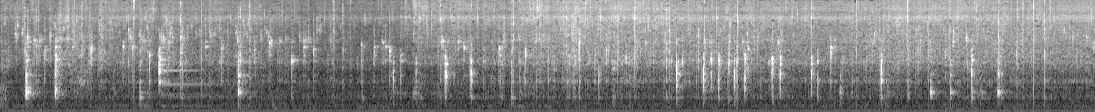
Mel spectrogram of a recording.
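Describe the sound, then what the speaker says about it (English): Garlic frying in oil in a pan for chicken adobo, a steady crackling sizzle with frequent clicks and scrapes of stirring throughout, close and moderately loud, no talking. "Now we're going to add on the garlic."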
